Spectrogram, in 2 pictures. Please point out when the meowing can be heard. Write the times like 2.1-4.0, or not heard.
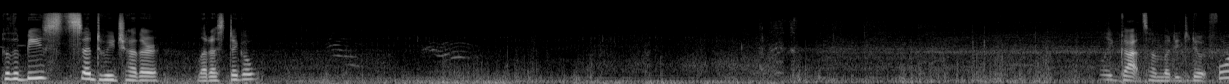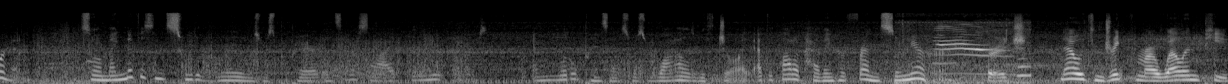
3.1-5.1, 12.6-13.2, 21.2-22.6.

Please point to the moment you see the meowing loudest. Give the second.
22 s.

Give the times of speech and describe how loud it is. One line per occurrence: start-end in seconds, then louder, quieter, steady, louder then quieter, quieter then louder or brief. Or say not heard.
0.0-2.5 brief
11.0-24.5 quieter then louder.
